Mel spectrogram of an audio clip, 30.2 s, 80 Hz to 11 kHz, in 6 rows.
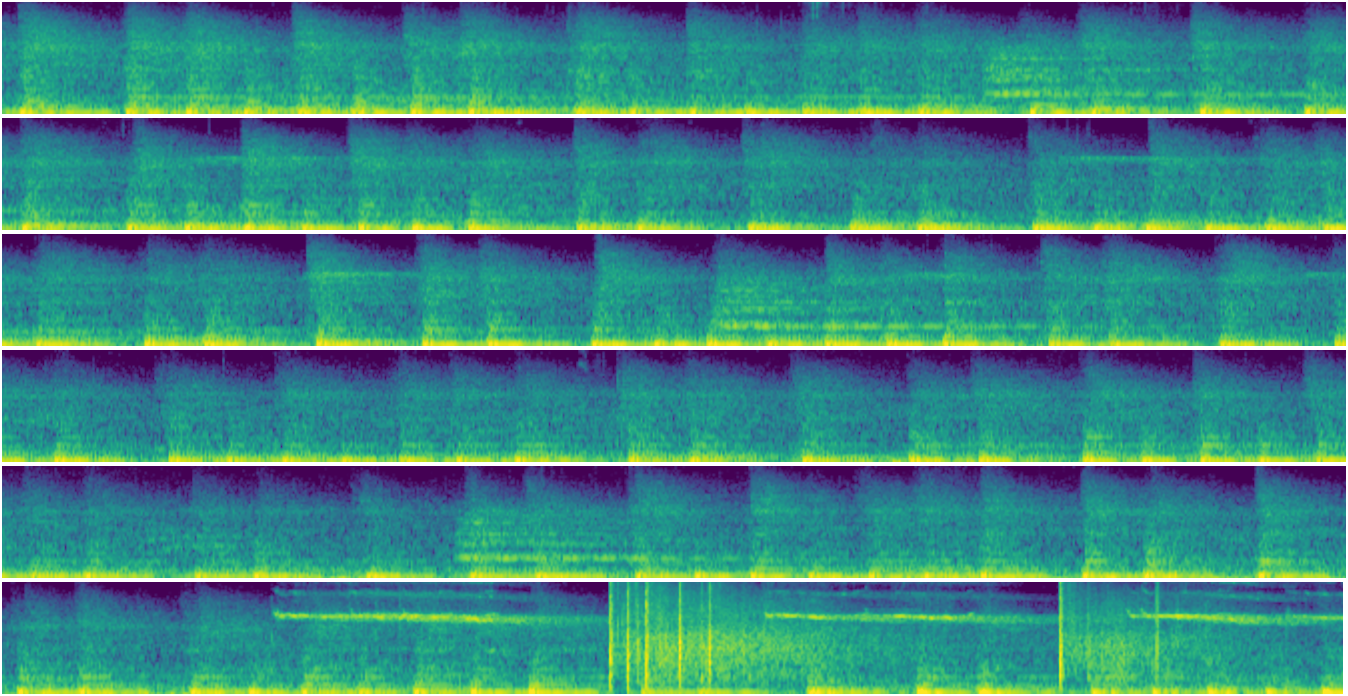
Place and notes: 芳苑鄉芳苑村, Changhua County - Next to the temple
Next to the temple, Firecrackers, Traditional temple festivals
Zoom H6 MS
